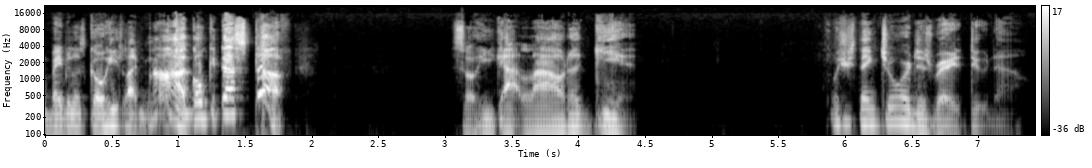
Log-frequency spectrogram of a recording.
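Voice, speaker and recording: Lowish-voiced man giving dating advice. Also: dry recording, studio quality. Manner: animated, acts out both sides of an argument; informal, conversational, addresses the audience directly. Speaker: talk show host. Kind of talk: relationship advice monologue.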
